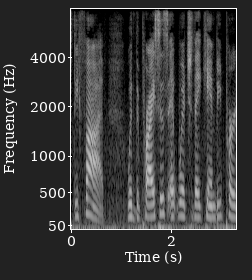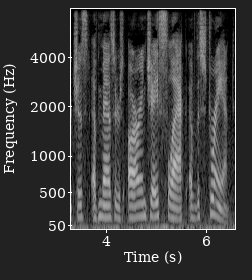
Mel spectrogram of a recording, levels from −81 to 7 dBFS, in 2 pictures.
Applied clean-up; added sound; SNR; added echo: none; none; none; none.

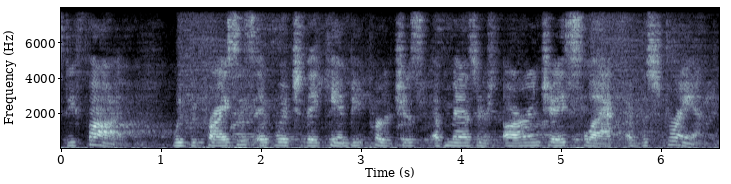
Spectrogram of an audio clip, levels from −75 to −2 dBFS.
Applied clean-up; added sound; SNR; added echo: none; Hi-hat; 20 dB; reverberation time 2.4 s.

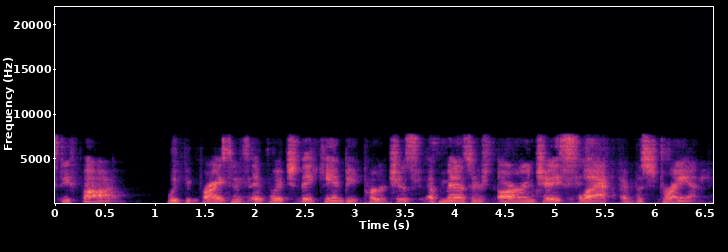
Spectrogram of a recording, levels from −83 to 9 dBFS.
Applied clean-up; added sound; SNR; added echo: neural mask model DeepFilterNet 3.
